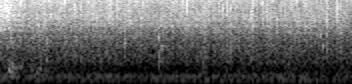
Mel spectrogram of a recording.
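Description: Potato gnocchi sizzling in hot olive oil (the oil from a jar of sun-dried tomatoes) in a stainless steel pan, just after being dropped in. The sizzle is a little louder at the start and then settles to a steady hiss.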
